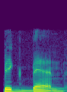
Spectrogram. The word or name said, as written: Big Ben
